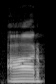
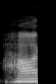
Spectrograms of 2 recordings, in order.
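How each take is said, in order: First: The word begins with a vowel, no h. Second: The word begins with an audible h sound. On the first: The speaker calls it right. "इसको आर पढ़ते हैं अपन ... एच silent होता है" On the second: The speaker calls it wrong. "हार नहीं पढ़ते"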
